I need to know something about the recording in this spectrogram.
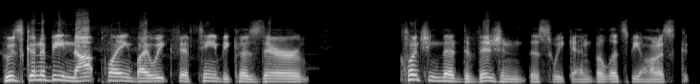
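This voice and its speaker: A man's voice: medium pitch, normal speed, sharp tone, no echo, rough recording. A man in a heated, casual fantasy football argument, interrupting and swearing freely. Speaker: fantasy league player.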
